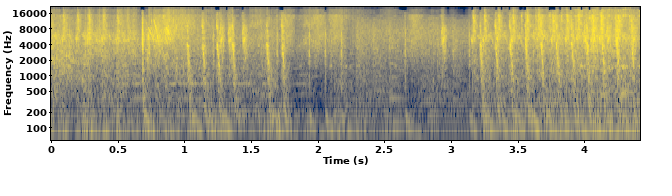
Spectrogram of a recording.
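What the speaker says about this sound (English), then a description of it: "So every third rocket I fire" Rapid rocket fire blasts in the shooter game Roboquest, a dense, continuous barrage of loud explosive bursts with a brief dip midway before the volley resumes at full intensity, no voices.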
